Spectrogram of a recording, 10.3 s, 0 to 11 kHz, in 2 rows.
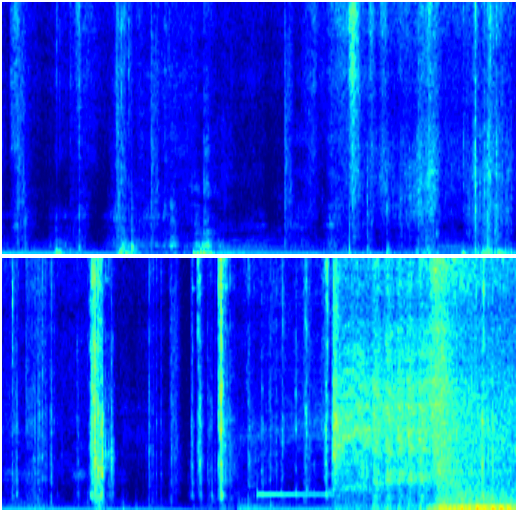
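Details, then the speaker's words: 2007-2014 GM truck after replacing damaged negative battery ground cable (part 22846471), dead for over a week with long-standing weak starts: a few clicks, short crank, engine fires promptly and settles into a steady run; start now much stronger. "yeah it works finally it's had kind of a weak start for a long time i think that battery cable has been damaged for quite a while it sounds much stronger when it starts now yeah that sounds like it should"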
